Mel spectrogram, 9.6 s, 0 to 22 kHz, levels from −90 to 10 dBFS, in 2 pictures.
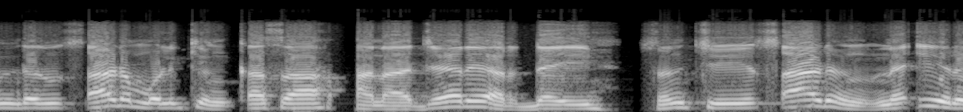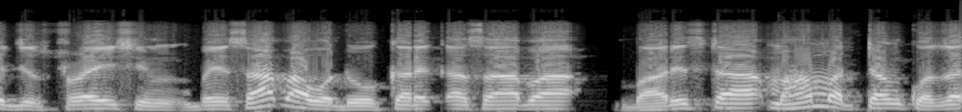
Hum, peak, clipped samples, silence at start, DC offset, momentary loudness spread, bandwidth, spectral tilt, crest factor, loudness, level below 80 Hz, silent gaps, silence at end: none; 0 dBFS; under 0.1%; 0 s; 0.1%; 5 LU; 10.5 kHz; -4 dB/octave; 8 dB; -9 LUFS; -50 dBFS; none; 0 s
